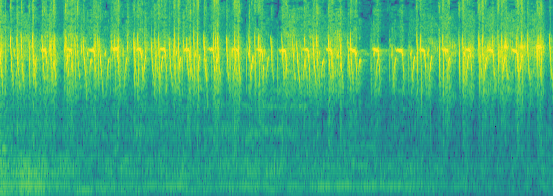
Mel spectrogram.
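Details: Plain prinia (ciblek sawah) calling on a lure track meant to attract birds: a steady torrent of high, scratchy chirps with brief pauses, over a faint low background hum.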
